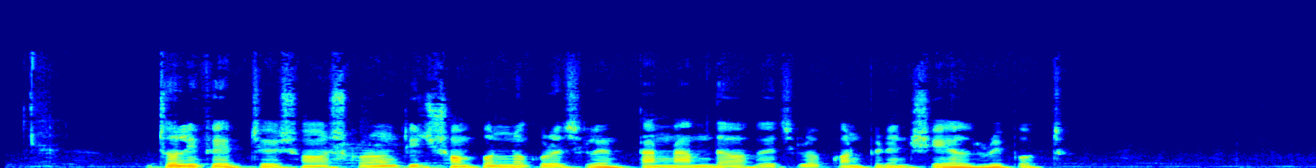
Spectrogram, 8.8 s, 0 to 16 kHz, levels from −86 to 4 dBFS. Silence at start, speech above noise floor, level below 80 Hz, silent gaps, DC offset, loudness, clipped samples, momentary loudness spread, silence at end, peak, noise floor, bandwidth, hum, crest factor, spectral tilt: 1 s; 38 dB; -40 dBFS; none; under 0.1%; -26 LUFS; under 0.1%; 7 LU; 1.7 s; -8 dBFS; -64 dBFS; 11 kHz; none; 18 dB; -6.5 dB/octave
